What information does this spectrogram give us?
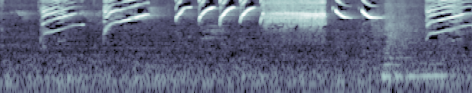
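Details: Canary song played to stimulate lazy canaries to sing: bursts of high whistled notes sweeping upward in quick repeated series, a short harsh buzzy phrase, then fast falling slurred whistles, with pauses between phrases.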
